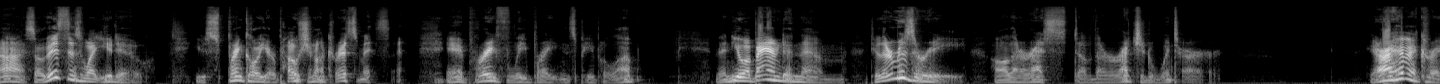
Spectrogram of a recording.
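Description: A man talks at a moderate pace and a medium pitch, leaving long, frequent pauses. His pitch swings very widely and his loudness shifts a lot. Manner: sneering, grumpy, later earnest.

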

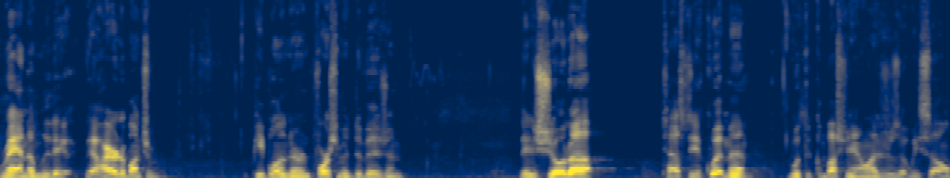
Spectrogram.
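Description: A man with an American accent talks fairly quickly in a fairly high voice with ordinary pitch variation and long, frequent pauses. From US West Coast, Los Angeles. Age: 60s. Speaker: veteran and former diesel mechanic. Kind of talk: casual chat, podcast interview.

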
